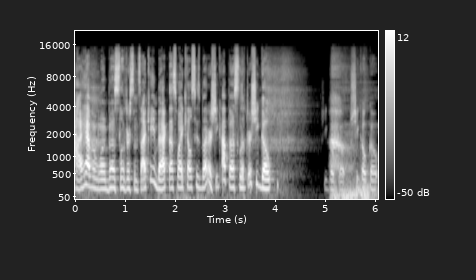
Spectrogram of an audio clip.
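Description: On a very clean recording with a silent background, a woman at medium pitch speaks at a fairly quick pace, with ordinary pitch variation and big swings in loudness. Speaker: guest, strength athlete. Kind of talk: casual chat.

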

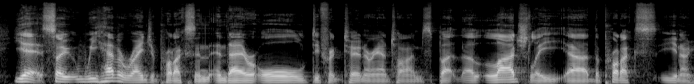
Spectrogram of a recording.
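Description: With an Australian accent, a man speaks at a moderate pace in a very deep, low pitch, his pitch varying in an ordinary way on a very clean recording with a silent background. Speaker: virtual tour and rendering business owner, former builder. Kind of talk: interview.

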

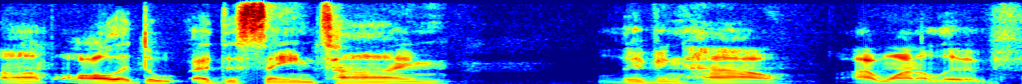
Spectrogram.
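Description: A man with an American accent speaks at a medium pitch. He goes at a very slow pace with monotone, flat intonation. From Boston, Massachusetts. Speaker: army veteran and former cult member. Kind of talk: testimony. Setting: studio.

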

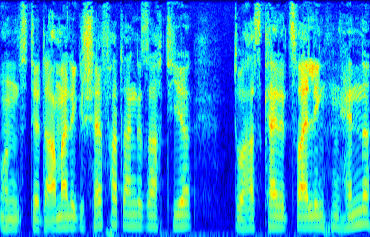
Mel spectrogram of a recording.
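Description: An ordinary speaking voice at a moderate pace comes through on a very clean recording with a silent background. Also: man. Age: 30s. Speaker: scaffolder. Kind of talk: interview.

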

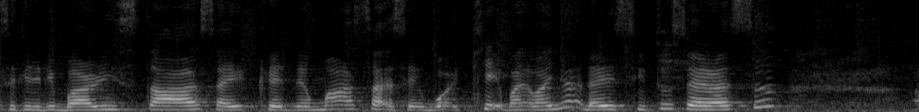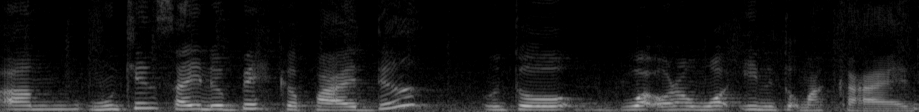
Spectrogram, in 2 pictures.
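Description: At a moderate pace, a woman speaks in a high pitch with ordinary pitch variation over noticeable background noise. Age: 30s. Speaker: bakery business owner. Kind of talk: interview testimony. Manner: casual with English code-switching.

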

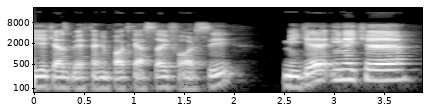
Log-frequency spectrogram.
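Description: A man with a normal speaking voice at a moderate pace. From Iran. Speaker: podcast host. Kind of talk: solo podcast introduction.

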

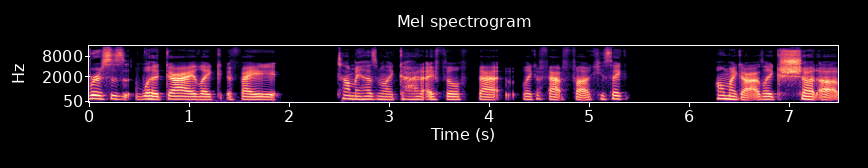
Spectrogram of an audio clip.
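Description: Recorded very cleanly against a silent background, with a dry, close sound and no echo, a woman speaks at a moderate pace in a bright, sharp tone and monotone, flat intonation. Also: medium pitch for a woman. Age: 30s. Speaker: podcast guest. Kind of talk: casual chat.

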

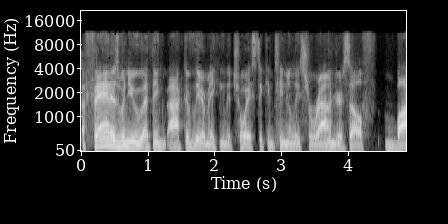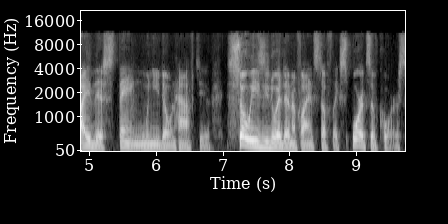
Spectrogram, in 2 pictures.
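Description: A man with a Canadian accent has an unremarkable speaking voice at a medium pitch, with ordinary pitch variation. He talks at a moderate pace, with big swings in loudness. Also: hardly any pauses, quiet background. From Canada. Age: 30s. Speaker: documentary filmmaker. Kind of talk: casual interview chat.

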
